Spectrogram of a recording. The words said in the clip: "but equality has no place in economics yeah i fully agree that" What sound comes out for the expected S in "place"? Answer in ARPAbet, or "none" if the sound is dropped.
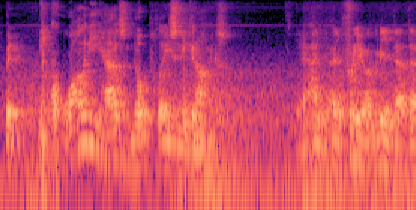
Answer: S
